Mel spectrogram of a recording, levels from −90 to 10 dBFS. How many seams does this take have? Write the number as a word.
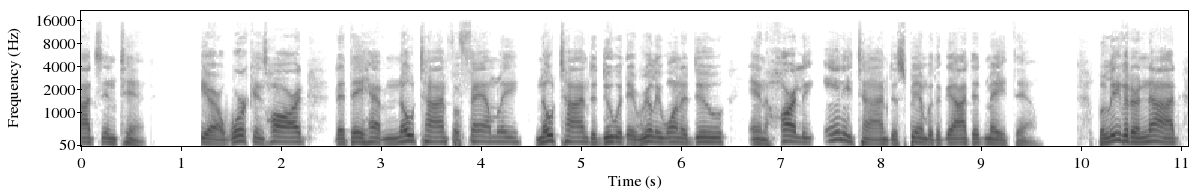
three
